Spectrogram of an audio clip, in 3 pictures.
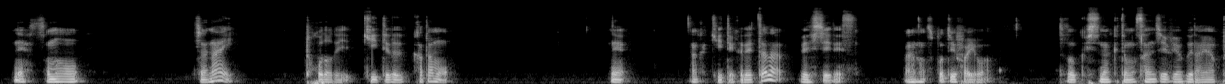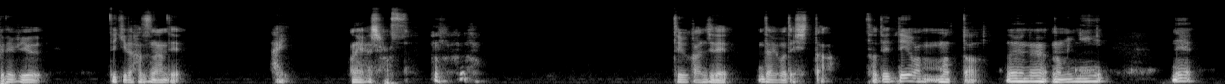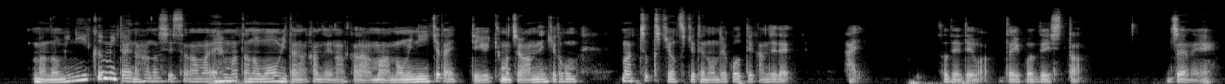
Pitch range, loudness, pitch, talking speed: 110-125 Hz, -19 LUFS, 115 Hz, 315 characters per minute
